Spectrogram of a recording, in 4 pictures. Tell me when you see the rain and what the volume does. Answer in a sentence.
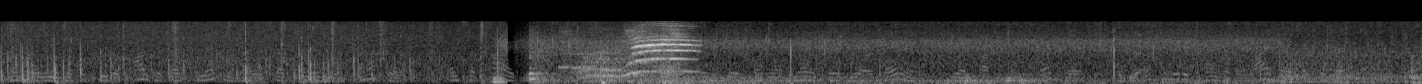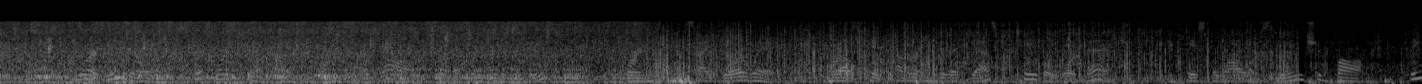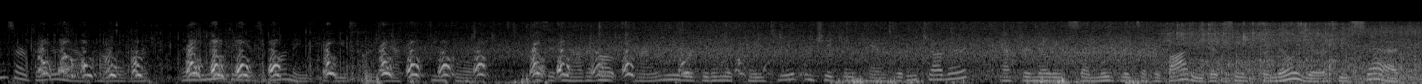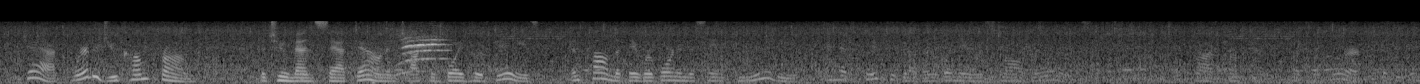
You can hear the rain from 0.0 to 56.8 s, getting quieter then louder.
